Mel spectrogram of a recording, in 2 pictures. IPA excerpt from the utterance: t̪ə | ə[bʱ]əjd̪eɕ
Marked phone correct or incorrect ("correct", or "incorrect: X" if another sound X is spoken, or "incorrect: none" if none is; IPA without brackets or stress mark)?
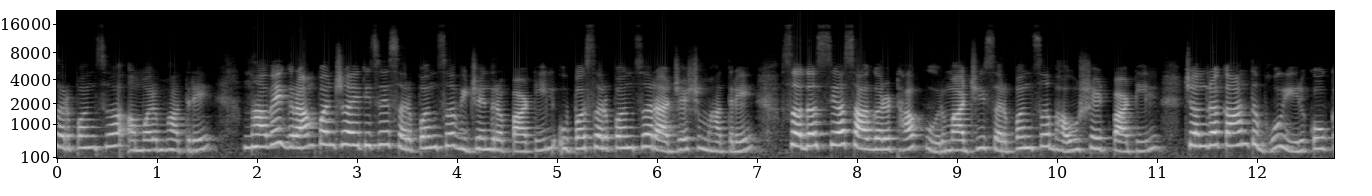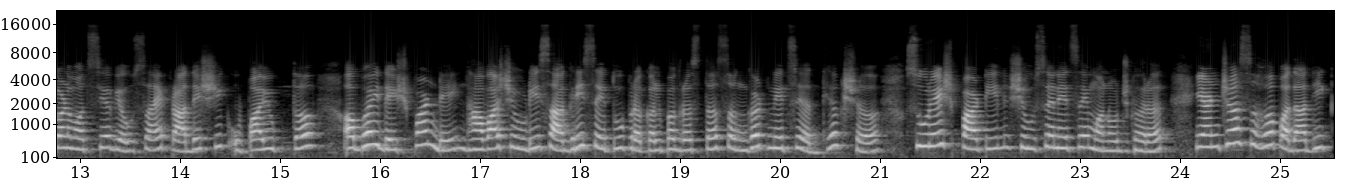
correct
